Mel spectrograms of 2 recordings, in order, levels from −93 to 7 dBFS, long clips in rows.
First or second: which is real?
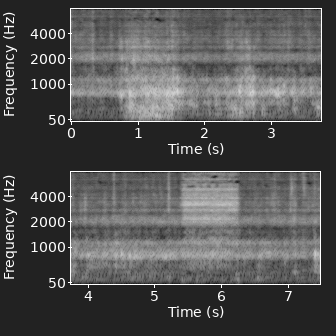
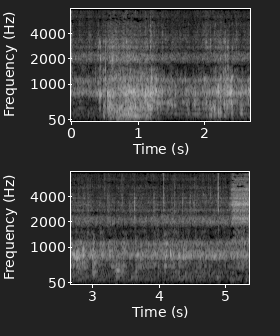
second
